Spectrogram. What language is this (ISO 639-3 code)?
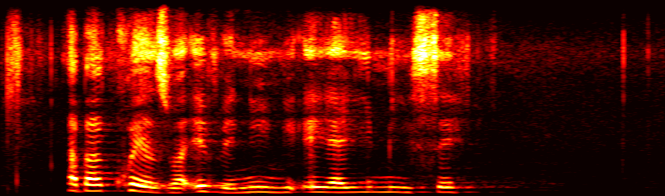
zul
